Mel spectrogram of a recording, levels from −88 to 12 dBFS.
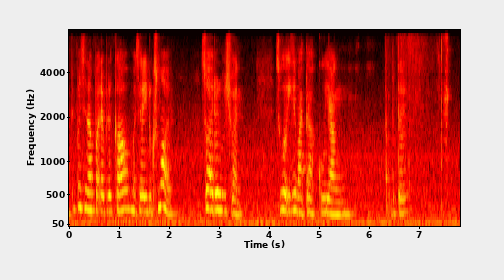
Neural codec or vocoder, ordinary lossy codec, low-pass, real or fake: vocoder, 44.1 kHz, 128 mel bands every 256 samples, BigVGAN v2; none; 7.2 kHz; fake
